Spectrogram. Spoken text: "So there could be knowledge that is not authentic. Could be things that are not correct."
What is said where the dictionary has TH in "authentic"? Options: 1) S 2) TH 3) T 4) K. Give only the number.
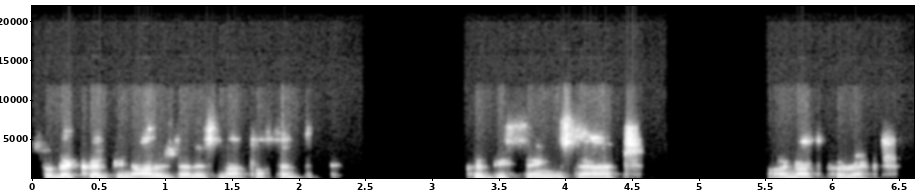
2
